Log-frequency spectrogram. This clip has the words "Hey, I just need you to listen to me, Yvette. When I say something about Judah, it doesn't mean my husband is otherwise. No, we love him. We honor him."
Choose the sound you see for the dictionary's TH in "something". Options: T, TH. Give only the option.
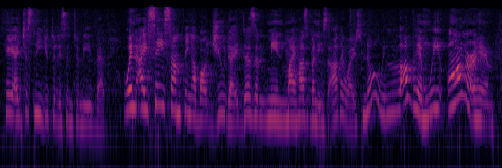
TH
